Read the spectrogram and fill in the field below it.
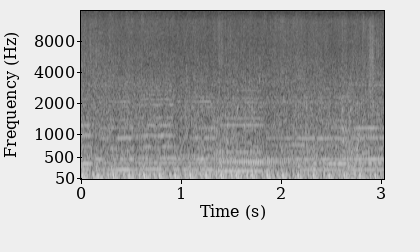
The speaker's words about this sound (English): as the barge, the Atlantic Eve, makes its way along the narrow canal waters.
